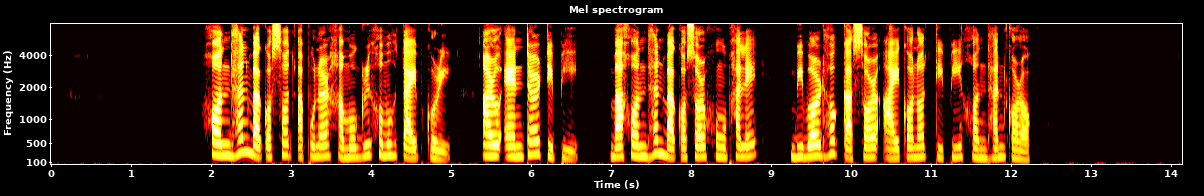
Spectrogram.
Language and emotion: Assamese, neutral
